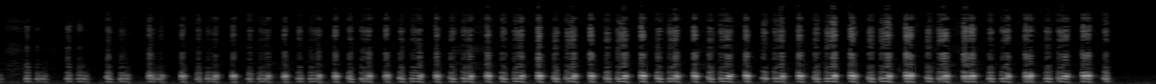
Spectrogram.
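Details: A chukar partridge gives a long rhythmic run of rapid, throaty chuck notes, evenly spaced and building slightly in loudness over about eleven seconds, then ceasing abruptly; no other sounds.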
